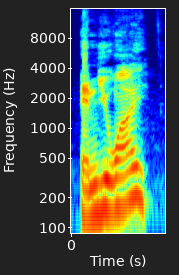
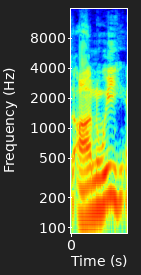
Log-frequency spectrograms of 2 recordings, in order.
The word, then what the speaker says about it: ennui: And our English teacher was trying to teach us or introduce the concept of ennui and introduce it to the class, except she kept pronouncing it NUI. – No. – Okay. – And, Frank, of course, raises his hand. It's like, I believe it's pronounced ennui. And she's like, no, it's NUI.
